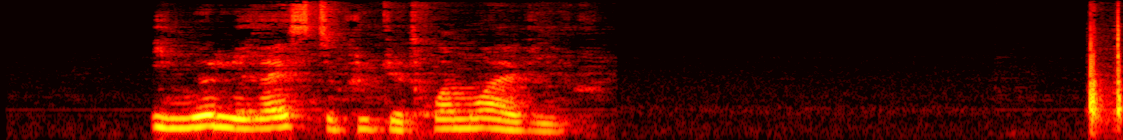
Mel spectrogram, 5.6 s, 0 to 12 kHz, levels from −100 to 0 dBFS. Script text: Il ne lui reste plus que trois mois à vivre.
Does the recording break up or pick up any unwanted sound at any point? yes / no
no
